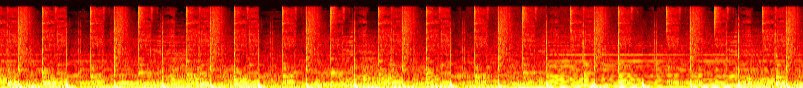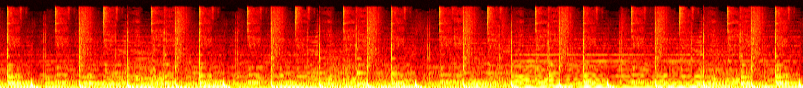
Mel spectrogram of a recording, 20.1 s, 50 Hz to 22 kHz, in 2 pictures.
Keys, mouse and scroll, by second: 2.3-3.9 middle drag, 3.9 scroll down 1, 5.5 click, 6.7-7.6 typing, 8.4 Tab, 9.9-10.6 typing, 12.5 Tab, 12.8 Tab, 14.6-15.0 typing, 15.7 Return, 17.3 typing.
